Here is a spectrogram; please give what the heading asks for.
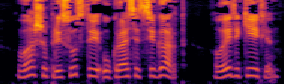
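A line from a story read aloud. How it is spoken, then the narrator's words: Plain. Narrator (Russian): сказал лорд Ясен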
